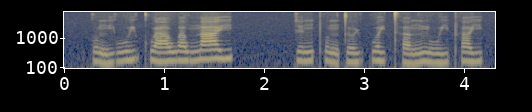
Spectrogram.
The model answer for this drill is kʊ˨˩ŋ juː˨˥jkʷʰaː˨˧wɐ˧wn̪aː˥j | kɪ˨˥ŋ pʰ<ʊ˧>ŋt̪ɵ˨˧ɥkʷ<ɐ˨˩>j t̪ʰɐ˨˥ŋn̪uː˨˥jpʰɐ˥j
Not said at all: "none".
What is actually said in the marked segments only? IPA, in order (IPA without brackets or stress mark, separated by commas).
ʊ˨˩, ɐ˧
